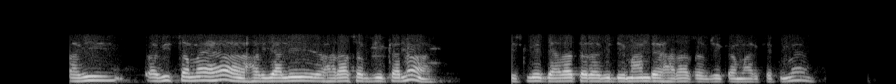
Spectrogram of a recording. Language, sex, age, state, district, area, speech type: Hindi, male, 30-45, Bihar, Vaishali, urban, conversation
